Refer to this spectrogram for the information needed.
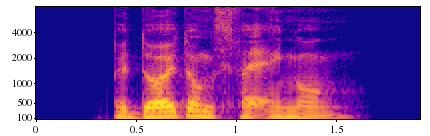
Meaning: semantic narrowing
- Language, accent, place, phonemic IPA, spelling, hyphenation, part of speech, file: German, Germany, Berlin, /bəˈdɔɪ̯tʊŋsfɛɐ̯ˌʔɛŋʊŋ/, Bedeutungsverengung, Be‧deu‧tungs‧ver‧en‧gung, noun, De-Bedeutungsverengung.ogg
